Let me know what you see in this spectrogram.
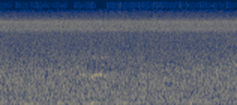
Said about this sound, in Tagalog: Running water siya.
